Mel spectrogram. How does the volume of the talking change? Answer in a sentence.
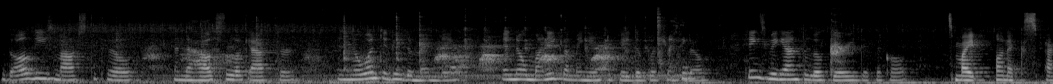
The volume of the talking stays about the same.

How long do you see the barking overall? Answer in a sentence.
The barking can be heard for 7 seconds in total.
